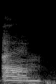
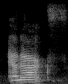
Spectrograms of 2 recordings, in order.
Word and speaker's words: Anox: So the first one is pronounced Anox. Anox. You kind of say it fast. You go Anox.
